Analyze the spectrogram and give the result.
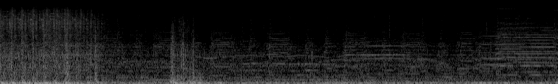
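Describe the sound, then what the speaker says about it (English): A musket, an old antique firearm, fires in the video game Octopath Traveler 2, giving a loud burst of blasts and crashing impacts at the start. A second hit follows, then a busy low battle rumble carries on with music. "he's firing a musket of all things"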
